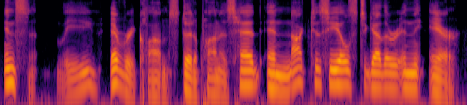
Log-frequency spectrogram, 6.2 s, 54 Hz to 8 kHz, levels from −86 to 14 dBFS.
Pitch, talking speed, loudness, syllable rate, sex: 120 Hz, 145 wpm, -18 LUFS, 4.0 syllables/s, male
